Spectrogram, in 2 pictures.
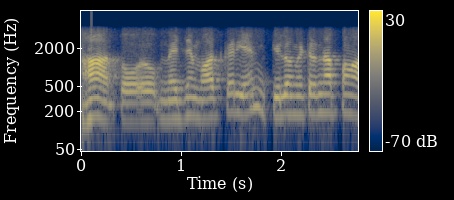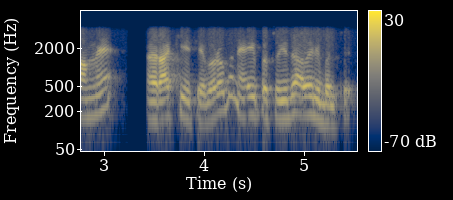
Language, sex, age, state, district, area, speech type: Gujarati, male, 18-30, Gujarat, Kutch, urban, conversation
